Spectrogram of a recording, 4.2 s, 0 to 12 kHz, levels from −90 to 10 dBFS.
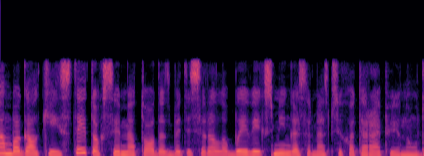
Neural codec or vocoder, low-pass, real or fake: none; 7.2 kHz; real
